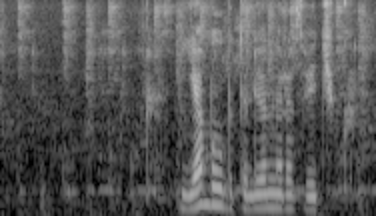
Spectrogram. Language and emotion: Russian, neutral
